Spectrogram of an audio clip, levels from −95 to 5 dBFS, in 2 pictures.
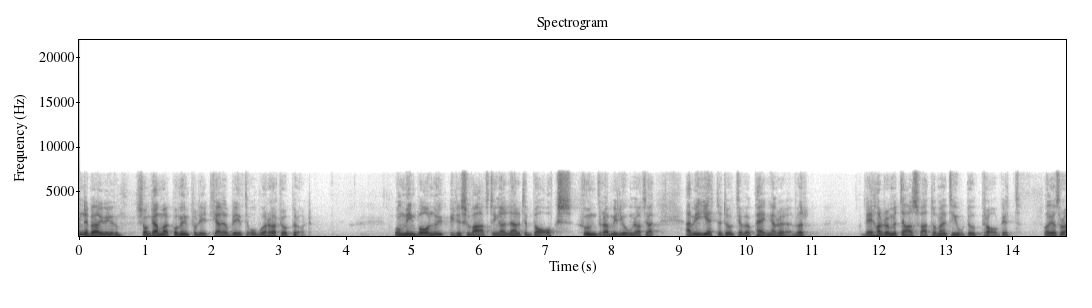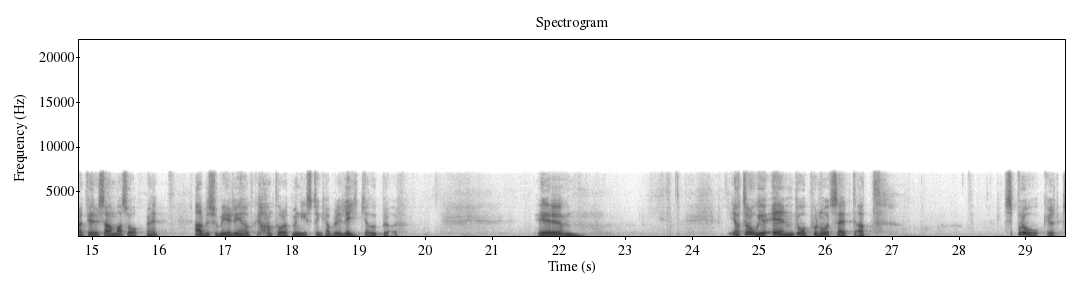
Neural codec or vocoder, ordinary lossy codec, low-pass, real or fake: codec, 16 kHz in and 24 kHz out, 0.6 kbps, FocalCodec, streaming, 4096 codes; none; 7.2 kHz; fake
